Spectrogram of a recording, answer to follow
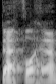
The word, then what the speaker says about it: Bethlehem: So if you want to find that's where I'm most active is on X, and that's under Sethlehem, which rhymes with Bethlehem.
